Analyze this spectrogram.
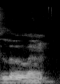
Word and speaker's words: Luling: I keep saying Luling. Is it Luling? It's Luling.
